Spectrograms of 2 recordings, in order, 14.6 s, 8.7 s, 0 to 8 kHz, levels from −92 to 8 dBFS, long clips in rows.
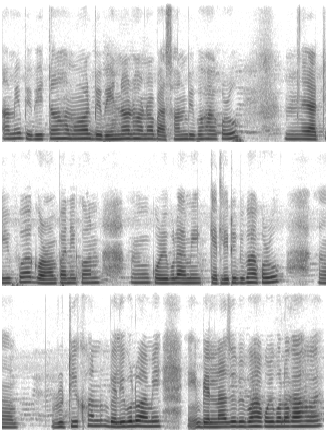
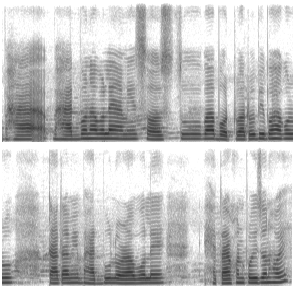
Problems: continuous background conversations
